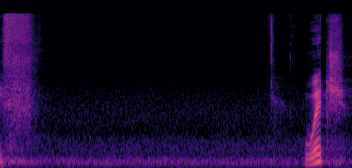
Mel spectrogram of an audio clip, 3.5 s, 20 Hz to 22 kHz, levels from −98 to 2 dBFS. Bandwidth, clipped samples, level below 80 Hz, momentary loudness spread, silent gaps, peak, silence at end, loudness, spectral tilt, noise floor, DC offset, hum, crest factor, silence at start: 16 kHz; under 0.1%; -86 dBFS; 24 LU; none; -18 dBFS; 0.05 s; -40 LUFS; -4 dB/octave; -68 dBFS; under 0.1%; none; 28 dB; 0 s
